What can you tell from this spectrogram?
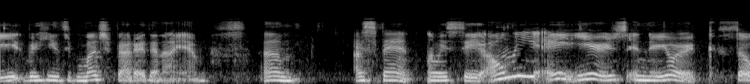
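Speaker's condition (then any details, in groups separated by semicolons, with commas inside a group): Cerebral palsy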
